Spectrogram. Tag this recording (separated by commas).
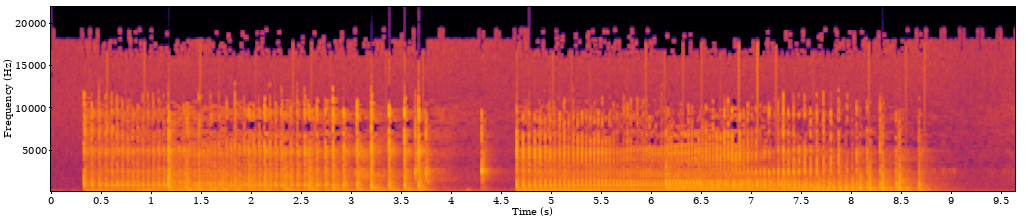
Squeak, Door, Domestic sounds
